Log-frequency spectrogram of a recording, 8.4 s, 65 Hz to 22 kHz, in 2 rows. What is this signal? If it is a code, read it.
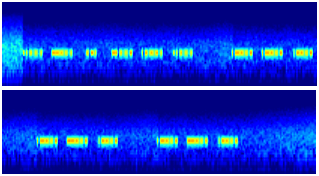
Hellschreiber (Feld-Hell, 122.5 baud), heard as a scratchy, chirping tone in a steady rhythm, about 660 Hz. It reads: CE1DZC 339 358 358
